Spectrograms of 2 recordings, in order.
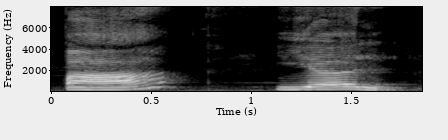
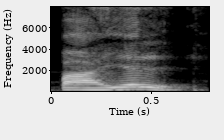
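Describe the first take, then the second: First: Payal stretched very slowly; slow teacher model of Payal. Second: Said in the usual way. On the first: Shown as a demonstration. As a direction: draw Payal out sound by sound. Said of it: "teacher models name slowly". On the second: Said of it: "quick plain repeat".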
